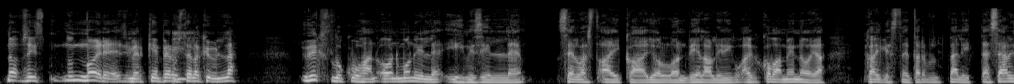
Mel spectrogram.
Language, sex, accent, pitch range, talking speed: Finnish, male, native, 105-135 Hz, 150 wpm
